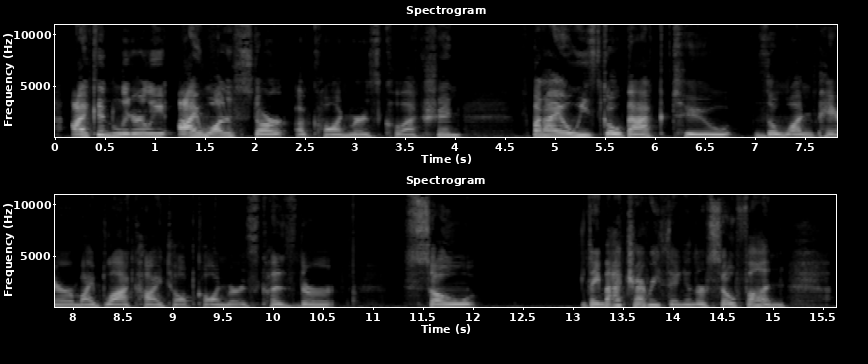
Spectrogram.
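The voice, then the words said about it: Congested, sick-sounding voice. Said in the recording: “I feel myself getting sick ... my voice is going all weird ... make weird noises ... it's kind of getting hard to breathe through my nose right now”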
